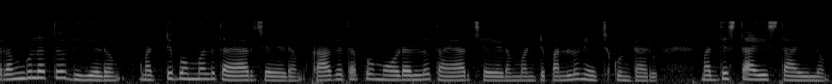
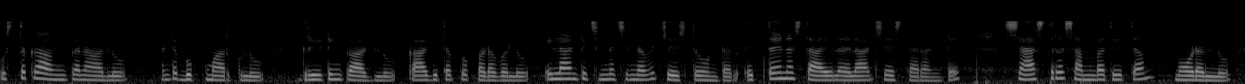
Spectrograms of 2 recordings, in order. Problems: low volume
